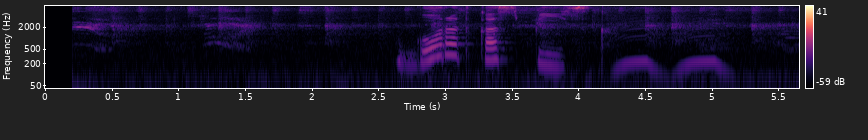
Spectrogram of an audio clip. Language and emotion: Russian, neutral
